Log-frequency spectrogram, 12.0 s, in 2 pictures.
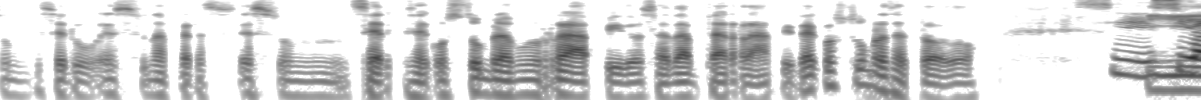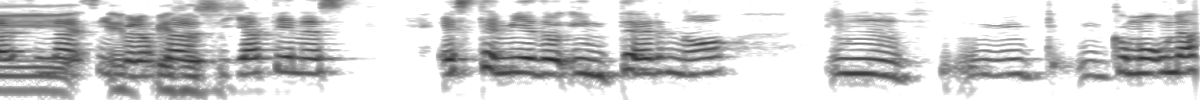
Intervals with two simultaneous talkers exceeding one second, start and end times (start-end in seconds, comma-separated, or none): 5.8-7.3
